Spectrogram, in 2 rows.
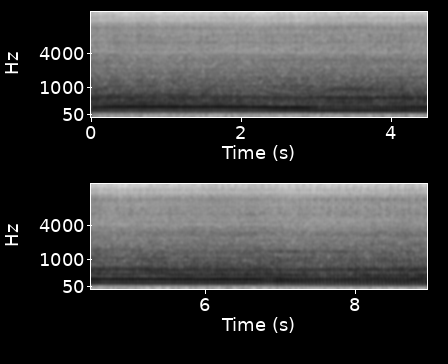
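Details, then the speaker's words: Craftsman T100 lawn tractor, Briggs Intek single-cylinder engine, running after a hydrolock repair with the engine cover off: steady, even running, no knocks or misses, pitch settling lower, residual oil burning off in the muffler; normal running. "Alright, not bad. Looks like we got some oil or residual in that muffler that's going to burn off for a little while, but it should be fine after that."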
